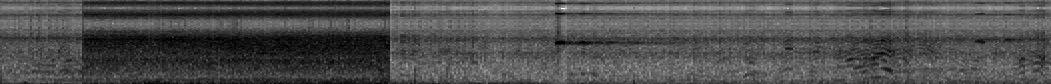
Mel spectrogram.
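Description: Outdoor youth football match. A loud rushing noise lasts about three seconds and cuts off suddenly, a short referee's whistle blast comes a little past halfway, and players shout near the end.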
